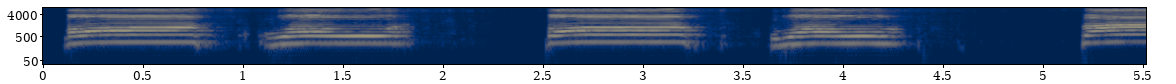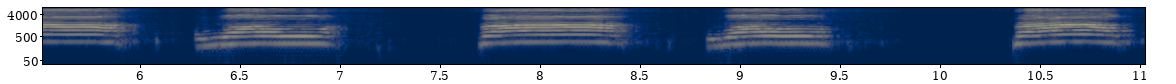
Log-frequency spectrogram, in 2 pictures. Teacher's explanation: فا جو ہے نیچے کے ہونٹ کا شکم اور ثنایا علیہ کا کنارہ، یہاں سے اس کا مخرج ہے · واو کا مخرج جو ہے دونوں ہونٹوں کے ناتمام ملنے سے یہ ادا ہوتا ہے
